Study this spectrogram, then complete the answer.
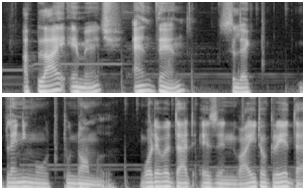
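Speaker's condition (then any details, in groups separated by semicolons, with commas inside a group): No condition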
